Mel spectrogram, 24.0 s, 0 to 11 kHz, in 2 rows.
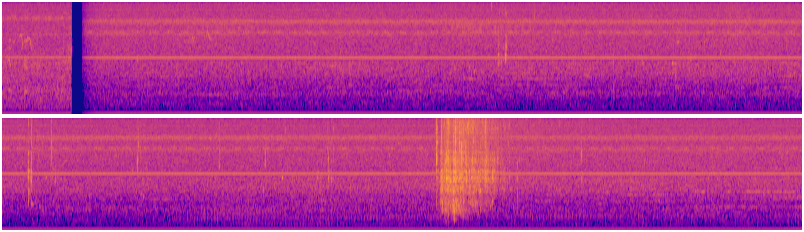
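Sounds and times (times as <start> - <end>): fish splashing in water: 18.5 - 19.8.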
